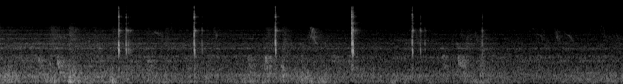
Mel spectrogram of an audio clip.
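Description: JR West 115-series electric train pulling away and fading into the distance. A series of sharp clicks comes about every three-quarters of a second.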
